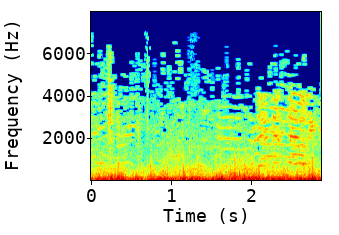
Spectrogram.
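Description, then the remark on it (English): Loud, gusty wind swirls through a baseball stadium during a game, buffeting the microphone with a deep, rumbling roar that surges and fades unevenly for the whole stretch, drowning out any other detail. “Getting windy here, as you can hear it.”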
